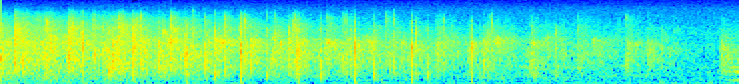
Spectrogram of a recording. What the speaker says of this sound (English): How about a round of applause for our skipper?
